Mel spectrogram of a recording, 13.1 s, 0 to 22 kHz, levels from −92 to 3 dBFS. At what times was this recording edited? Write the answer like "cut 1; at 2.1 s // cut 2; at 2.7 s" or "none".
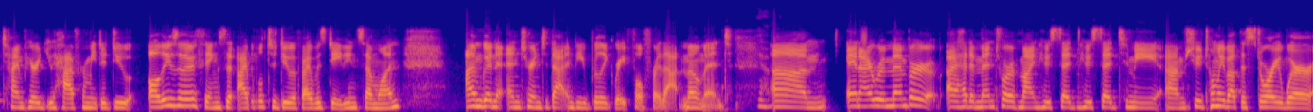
cut 1; at 2.5 s // cut 2; at 10.8 s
